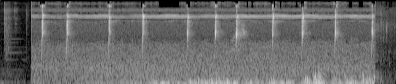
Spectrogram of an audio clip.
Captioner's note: chirping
